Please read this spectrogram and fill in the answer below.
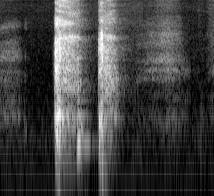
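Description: Two loud, harsh cough bursts in quick succession from an adult with a cold, followed by a faint breath; quiet room.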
